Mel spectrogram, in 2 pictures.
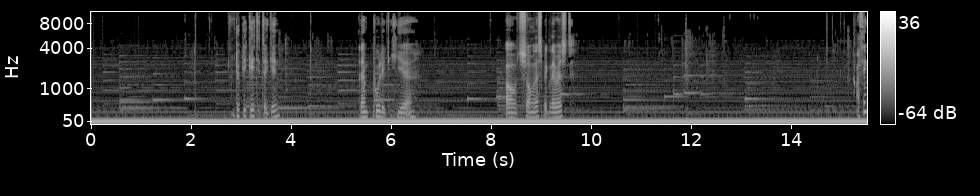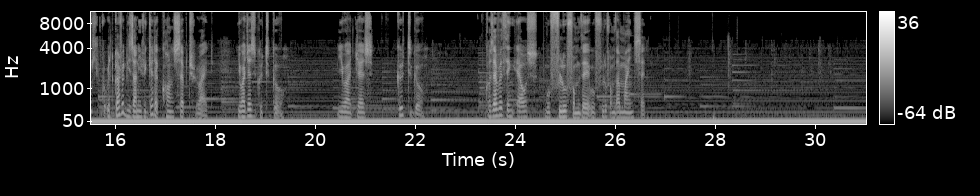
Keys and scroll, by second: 11.8 ctrl+c, 24.2 ctrl+shift+t, 26.6 ctrl+t, 29.0 shift+Left, 29.2 shift+Left, 29.4 shift+Left, 29.6 shift+Left, 29.8 shift+Left, 30.0 shift+Left, 30.1 shift+Left, 30.3 shift+Left, 30.5 shift+Left.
